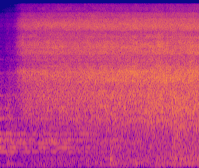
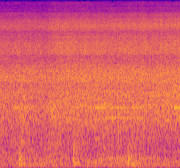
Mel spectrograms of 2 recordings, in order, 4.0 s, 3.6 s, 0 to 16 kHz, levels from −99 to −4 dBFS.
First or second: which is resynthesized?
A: first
